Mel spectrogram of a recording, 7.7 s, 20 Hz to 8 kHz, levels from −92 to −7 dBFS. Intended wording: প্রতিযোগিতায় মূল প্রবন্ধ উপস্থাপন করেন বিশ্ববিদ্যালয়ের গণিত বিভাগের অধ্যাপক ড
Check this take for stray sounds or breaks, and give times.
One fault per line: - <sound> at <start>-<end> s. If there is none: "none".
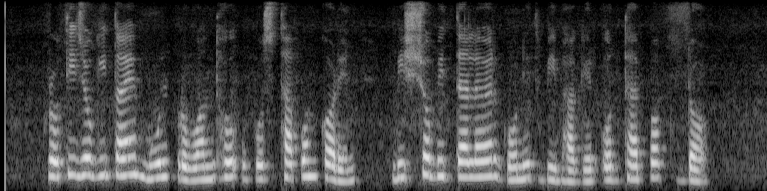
none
